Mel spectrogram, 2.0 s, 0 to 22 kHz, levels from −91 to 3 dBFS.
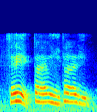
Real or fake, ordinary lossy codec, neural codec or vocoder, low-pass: fake; none; codec, 24 kHz, 0.9 kbps, WavTokenizer, medium music audio release; 7.2 kHz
